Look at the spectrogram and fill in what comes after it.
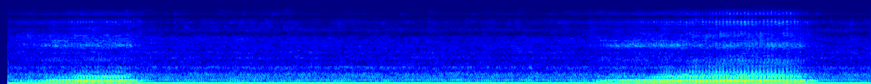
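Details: St. Bernard wearing a cone for a few days after breaking out of a kennel with her face and visiting the vet; low rattling snores on two breaths about four seconds apart over steady room hum; ordinary snoring.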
